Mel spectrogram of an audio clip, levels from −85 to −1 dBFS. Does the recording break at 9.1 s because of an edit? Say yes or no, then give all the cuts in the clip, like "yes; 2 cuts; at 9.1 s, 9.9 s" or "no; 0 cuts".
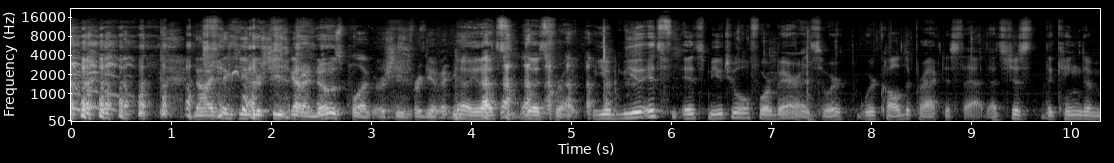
no; 1 cut; at 3.4 s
